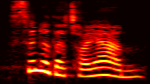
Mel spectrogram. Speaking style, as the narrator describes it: exclaimed Maritornes

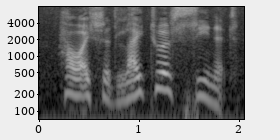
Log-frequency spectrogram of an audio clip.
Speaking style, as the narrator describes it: I murmured to myself

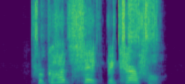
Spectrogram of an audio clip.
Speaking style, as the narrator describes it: gasped

